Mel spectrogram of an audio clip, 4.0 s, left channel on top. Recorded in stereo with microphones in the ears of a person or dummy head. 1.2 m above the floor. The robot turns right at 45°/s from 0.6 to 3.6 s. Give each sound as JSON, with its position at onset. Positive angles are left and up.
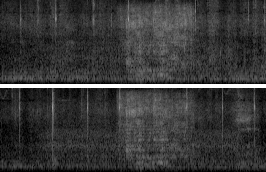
{"t": 1.7, "sound": "tearing paper", "azimuth_deg": -20, "distance_m": 0.6}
